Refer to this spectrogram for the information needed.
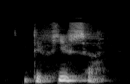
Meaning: comparative form of diffuse: more diffuse
- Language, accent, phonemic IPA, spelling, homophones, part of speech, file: English, Southern England, /dɪˈfjuːsə(ɹ)/, diffuser, defuser, adjective, LL-Q1860 (eng)-diffuser.wav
